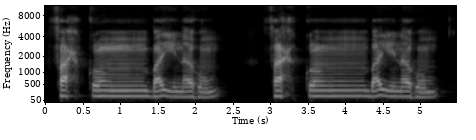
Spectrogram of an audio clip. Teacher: فَاحْكُم کا جو میم ہے یہ میم ساکنہ ہے، اور اس کے بعد حرف با آیا ہے تو یہاں پہ میم اخفاء ہو جائے گا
